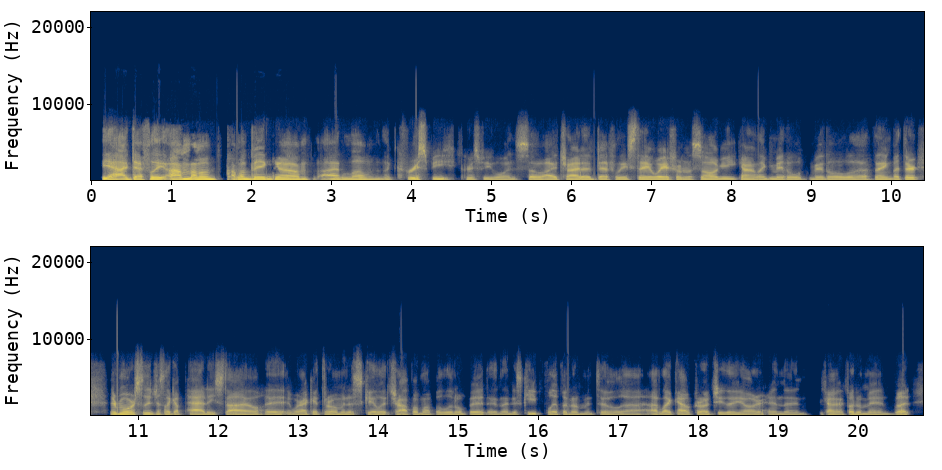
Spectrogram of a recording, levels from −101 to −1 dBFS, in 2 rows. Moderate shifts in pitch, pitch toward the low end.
No: narrow, 1.6 semitones; low, 100 Hz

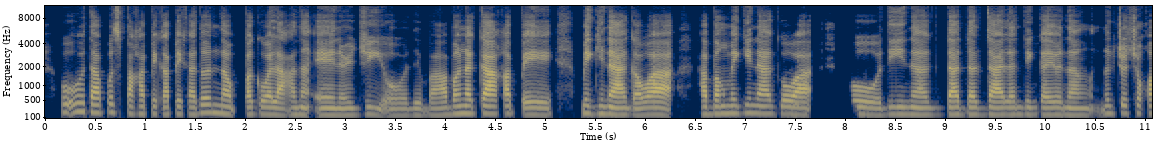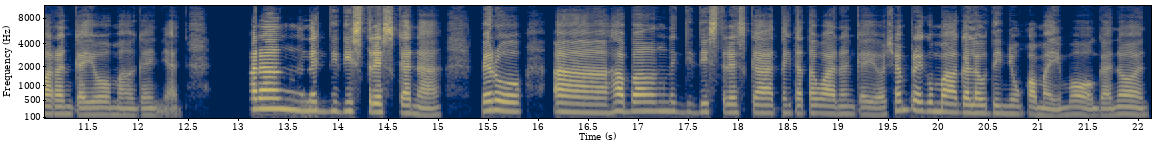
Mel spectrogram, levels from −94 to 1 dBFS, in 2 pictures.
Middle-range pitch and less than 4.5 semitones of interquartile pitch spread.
Yes: medium, 165 Hz; average, 4.0 semitones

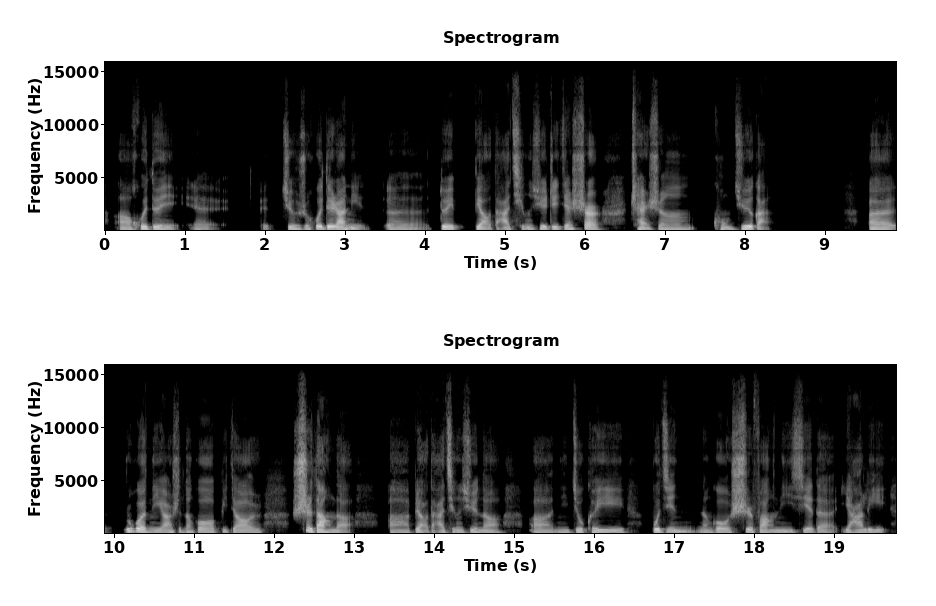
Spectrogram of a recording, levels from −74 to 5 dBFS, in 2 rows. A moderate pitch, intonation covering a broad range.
No: medium, 155 Hz; average, 3.5 semitones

